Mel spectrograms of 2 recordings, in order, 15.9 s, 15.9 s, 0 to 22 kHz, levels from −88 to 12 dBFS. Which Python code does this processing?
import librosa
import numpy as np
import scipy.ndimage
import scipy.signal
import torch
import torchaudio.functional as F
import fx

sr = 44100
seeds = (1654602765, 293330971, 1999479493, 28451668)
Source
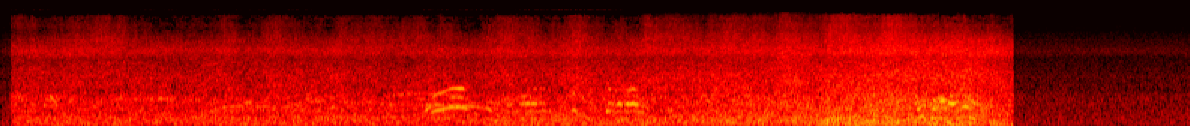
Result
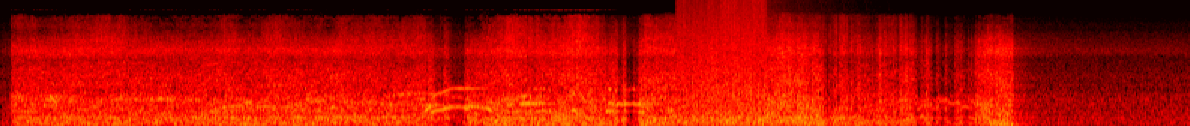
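

p1 = fx.self_delay(x, sr, depth_ms=0.94, at=(9.0, 10.21))
p2 = 10.0 ** (-23.0 / 20.0) * np.tanh(p1 / 10.0 ** (-23.0 / 20.0))
p3 = p1 + F.gain(torch.from_numpy(p2), -8.0).numpy()
p4 = fx.rev_fdn(p3, sr, rt60_s=1.2, lf_ratio=1.05, hf_ratio=0.95, size_ms=21.0, drr_db=11.0)
p5 = fx.over_compress(p4, sr, threshold_db=-30.0, ratio=-0.5)
p6 = fx.high_shelf(p5, sr, hz=5400.0, db=6.0, at=(6.73, 7.98))
y = p6 + fx.echo_wet_highpass(p6, sr, ms=299, feedback_pct=75, hz=5200.0, wet_db=-19.0, dry=0)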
